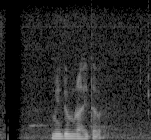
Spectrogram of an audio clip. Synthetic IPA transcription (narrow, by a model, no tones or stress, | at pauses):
mid̪umrɐɦit̪əʋə̰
